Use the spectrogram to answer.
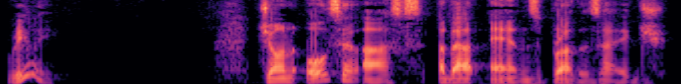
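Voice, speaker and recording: A man teaching an English lesson, explaining phrases in a slow, deliberate, instructive way. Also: deep voice, wildly swooping pitch, a little mellow. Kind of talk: scripted lesson narration.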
